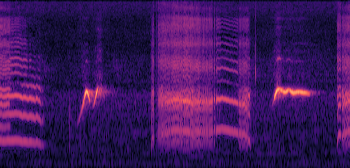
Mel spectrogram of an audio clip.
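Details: A baby yellow rose-ringed (ringneck) parakeet saying his first words, mimicking a cat with drawn-out, harmonic, meow-like moans that slide downward, broken by short rising whistles.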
